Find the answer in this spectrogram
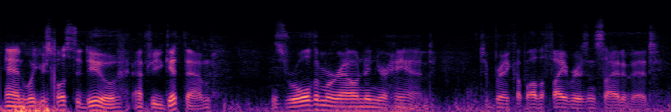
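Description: At a fairly quick pace, a man with a fairly low voice and ordinary pitch variation speaks in a dry sound with no echo over noticeable background noise. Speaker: traveler vlogger. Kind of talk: casual vlog chat. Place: farm. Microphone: phone near.

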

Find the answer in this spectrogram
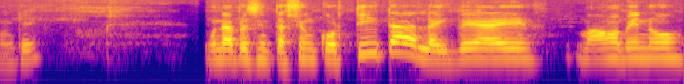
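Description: The background is quiet. A man talks with a high pitch. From Chile, Viña del Mar; Chile. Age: 40s. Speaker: dentist and university lecturer; university lecturer. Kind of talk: lecture. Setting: video call. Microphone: video call.

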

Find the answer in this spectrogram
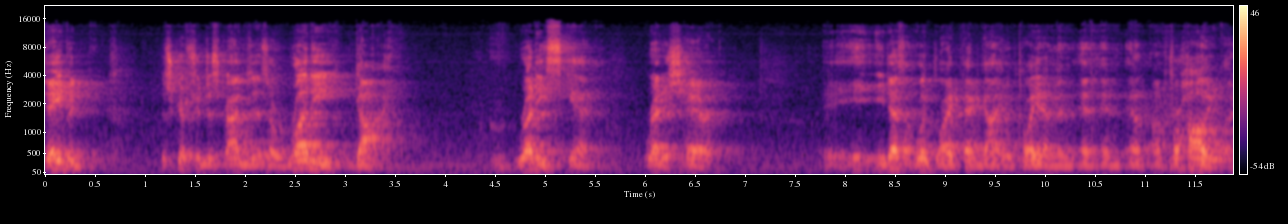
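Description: A man talks at a fairly slow pace, with long, frequent pauses. Audible room echo and light background noise are present. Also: ordinary pitch variation. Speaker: pastor. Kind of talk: sermon. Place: church.

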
